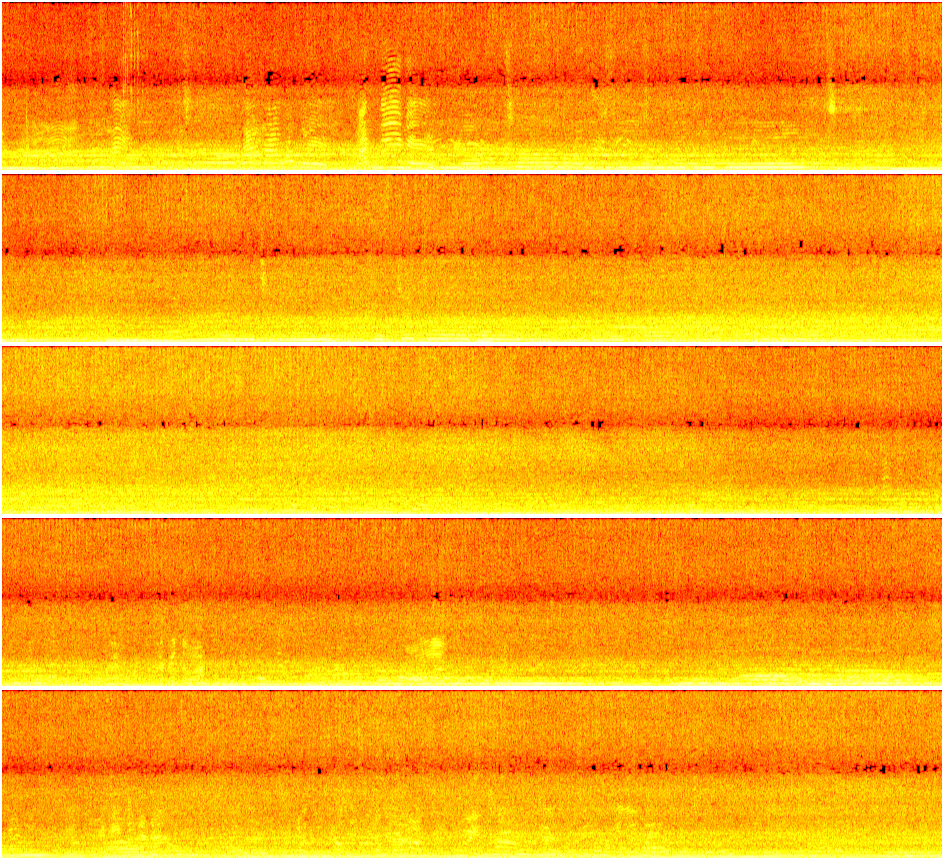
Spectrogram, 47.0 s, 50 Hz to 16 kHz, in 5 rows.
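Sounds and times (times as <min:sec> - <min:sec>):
crowd voices: 0:00.0 - 0:47.0
music over loudspeakers: 0:00.0 - 0:47.0
vehicle engines running: 0:00.0 - 0:47.0.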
